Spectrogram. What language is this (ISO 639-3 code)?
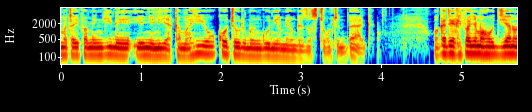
swa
